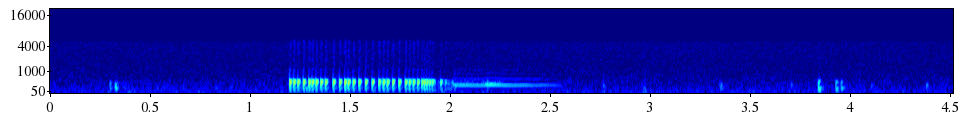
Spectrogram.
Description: Stomach Sounds Caused by Stomach Ulcer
